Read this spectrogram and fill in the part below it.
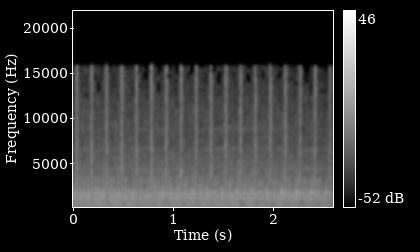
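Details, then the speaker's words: Land Rover 110 300Tdi diesel at idle, sharp regular chuffing about six a second, first thought to be exhaust; head gasket blew between cylinders 2 and 3, carbon shows it blew for a while; head gasket leak. "So you can hear this engine here chuffing, it actually came through the head gasket and not the exhaust as we first thought."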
